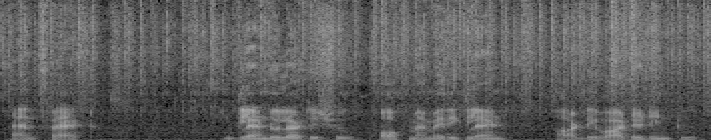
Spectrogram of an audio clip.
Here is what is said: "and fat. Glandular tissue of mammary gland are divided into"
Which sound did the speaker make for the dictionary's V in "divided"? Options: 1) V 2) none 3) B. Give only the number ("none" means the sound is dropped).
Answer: 1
